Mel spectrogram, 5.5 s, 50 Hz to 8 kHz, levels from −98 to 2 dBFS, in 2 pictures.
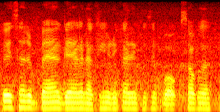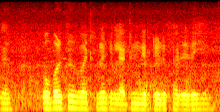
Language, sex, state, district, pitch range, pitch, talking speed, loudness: Hindi, male, Madhya Pradesh, Katni, 105-115 Hz, 110 Hz, 75 wpm, -16 LUFS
